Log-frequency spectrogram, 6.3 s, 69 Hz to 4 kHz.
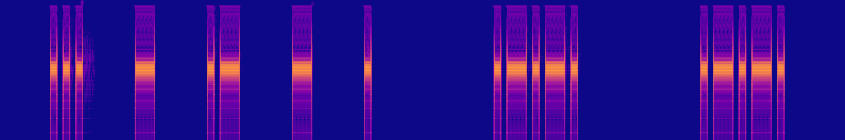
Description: Morse code, heard as a keyed tone, about 25 wpm, spaced as for 15 wpm, 550 Hz. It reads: STATE <AR> <AR>
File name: podcast / News headlines-1x-25x15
